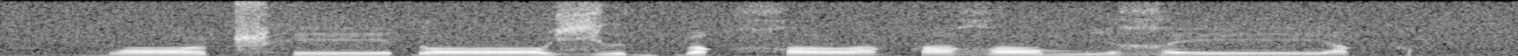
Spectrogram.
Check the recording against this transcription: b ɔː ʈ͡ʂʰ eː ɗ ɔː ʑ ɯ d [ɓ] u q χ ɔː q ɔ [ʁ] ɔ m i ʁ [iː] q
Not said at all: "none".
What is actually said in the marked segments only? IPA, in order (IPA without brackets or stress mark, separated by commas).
ɓ, ʁ, eː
